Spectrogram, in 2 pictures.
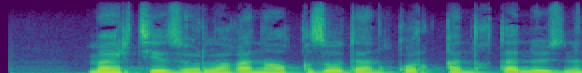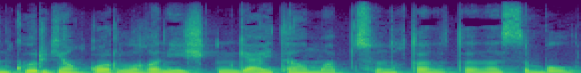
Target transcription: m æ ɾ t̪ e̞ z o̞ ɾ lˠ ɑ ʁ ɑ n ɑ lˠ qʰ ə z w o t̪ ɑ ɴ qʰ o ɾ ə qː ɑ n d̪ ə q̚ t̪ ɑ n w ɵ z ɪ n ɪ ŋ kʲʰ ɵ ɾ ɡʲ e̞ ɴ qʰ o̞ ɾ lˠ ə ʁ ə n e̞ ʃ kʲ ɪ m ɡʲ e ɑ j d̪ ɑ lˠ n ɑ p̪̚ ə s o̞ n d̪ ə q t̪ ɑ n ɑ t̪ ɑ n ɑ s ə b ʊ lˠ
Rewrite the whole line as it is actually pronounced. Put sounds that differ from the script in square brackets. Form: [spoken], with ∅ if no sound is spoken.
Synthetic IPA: m æ ɾ t̪ e̞ z o̞ ɾ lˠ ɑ ʁ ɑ n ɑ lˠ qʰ ə z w o [d̪] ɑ ɴ qʰ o ɾ ə qː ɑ n d̪ ə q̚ t̪ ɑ n w ɵ z ɪ n ɪ ŋ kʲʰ ɵ ɾ ɡʲ e̞ ɴ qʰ o̞ ɾ lˠ ə ʁ ə n e̞ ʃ kʲ ɪ m ɡʲ e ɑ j [t̪] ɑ lˠ [m] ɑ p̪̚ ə s o̞ n d̪ ə q t̪ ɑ n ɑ t̪ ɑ n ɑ s ə b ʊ lˠ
